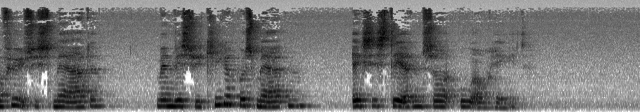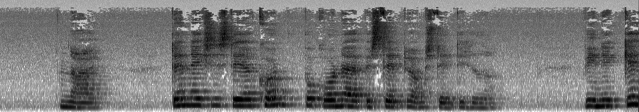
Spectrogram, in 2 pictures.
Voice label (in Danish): meditation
